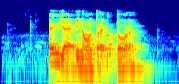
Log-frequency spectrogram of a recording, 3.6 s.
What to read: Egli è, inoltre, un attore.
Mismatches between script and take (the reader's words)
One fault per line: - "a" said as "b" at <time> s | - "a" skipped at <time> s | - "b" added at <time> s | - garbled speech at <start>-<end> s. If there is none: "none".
- "un" skipped at 2.1 s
